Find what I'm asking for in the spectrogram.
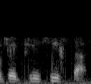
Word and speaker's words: Ecclesiastes: I, I pronounce it as Ecclesiastes. Okay. Ecclesiastes. Okay. Yes. yeah, there she gave you a, round, a, right, a right pronunciation.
